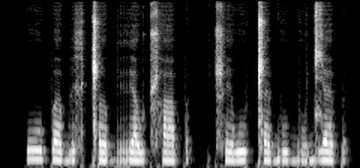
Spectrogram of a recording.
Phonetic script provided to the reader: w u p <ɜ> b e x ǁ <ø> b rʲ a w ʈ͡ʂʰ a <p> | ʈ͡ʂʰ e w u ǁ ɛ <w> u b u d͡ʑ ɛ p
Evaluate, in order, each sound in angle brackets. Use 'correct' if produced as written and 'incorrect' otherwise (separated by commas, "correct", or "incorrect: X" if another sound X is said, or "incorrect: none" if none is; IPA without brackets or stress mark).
correct, incorrect: ə, correct, incorrect: b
